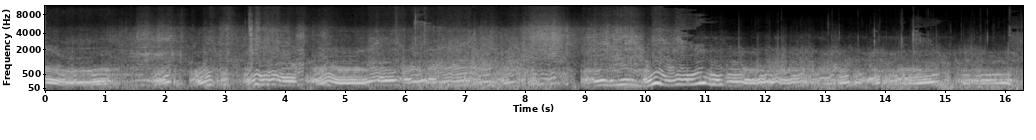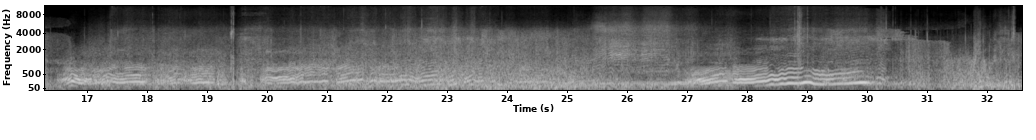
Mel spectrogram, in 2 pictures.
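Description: Dirt bike engine heard from the rider's helmet, revving up and down over and over as the rider accelerates, shifts and backs off along the trail, with a short drop in revs about ten seconds in.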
